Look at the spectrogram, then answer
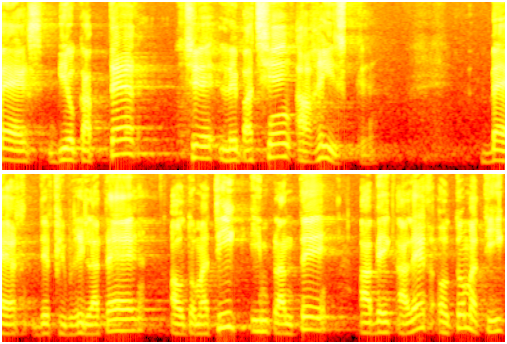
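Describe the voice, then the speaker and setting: Speaking very slowly with lively intonation, a man with a Spanish accent uses a fairly high pitch. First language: Spanish (speaking French). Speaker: emergency physician. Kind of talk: conference talk. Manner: halting.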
